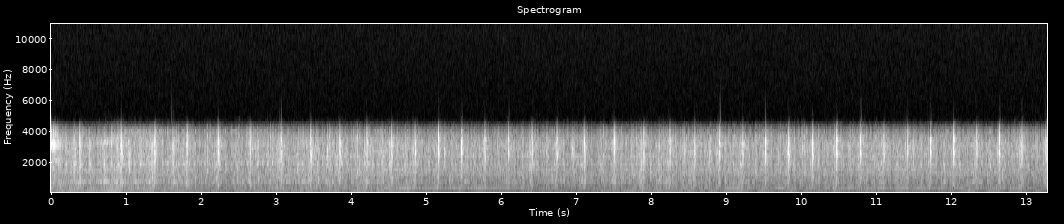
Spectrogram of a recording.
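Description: A vintage Kenmore model 1703 cam sewing machine sews a stretch stitch in a steady, rapid mechanical clatter with a rhythmic ticking and an even motor hum throughout, close and unbroken.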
